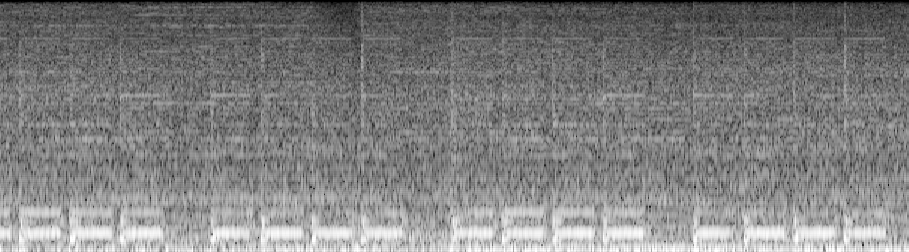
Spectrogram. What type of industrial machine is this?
slide rail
